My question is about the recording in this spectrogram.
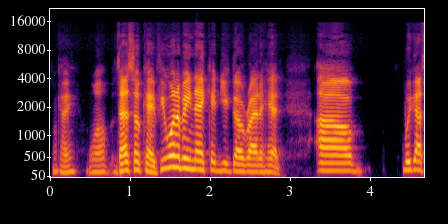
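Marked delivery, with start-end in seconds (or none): none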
